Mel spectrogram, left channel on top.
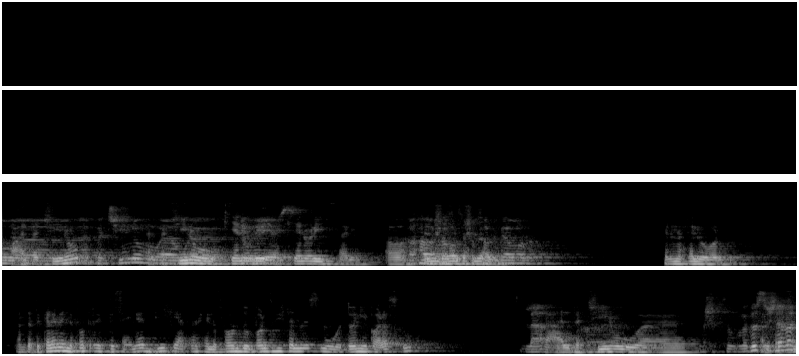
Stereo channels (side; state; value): left; silent; digital silence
